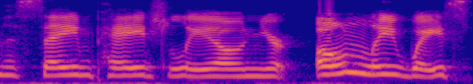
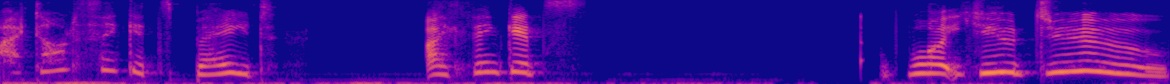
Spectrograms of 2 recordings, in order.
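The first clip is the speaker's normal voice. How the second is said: lowered, hushed, slightly high voice; 6 semitones higher, 4 dB quieter than usual. A player speaking in character replies to another character, in hushed tones. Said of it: "in hushed tones".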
